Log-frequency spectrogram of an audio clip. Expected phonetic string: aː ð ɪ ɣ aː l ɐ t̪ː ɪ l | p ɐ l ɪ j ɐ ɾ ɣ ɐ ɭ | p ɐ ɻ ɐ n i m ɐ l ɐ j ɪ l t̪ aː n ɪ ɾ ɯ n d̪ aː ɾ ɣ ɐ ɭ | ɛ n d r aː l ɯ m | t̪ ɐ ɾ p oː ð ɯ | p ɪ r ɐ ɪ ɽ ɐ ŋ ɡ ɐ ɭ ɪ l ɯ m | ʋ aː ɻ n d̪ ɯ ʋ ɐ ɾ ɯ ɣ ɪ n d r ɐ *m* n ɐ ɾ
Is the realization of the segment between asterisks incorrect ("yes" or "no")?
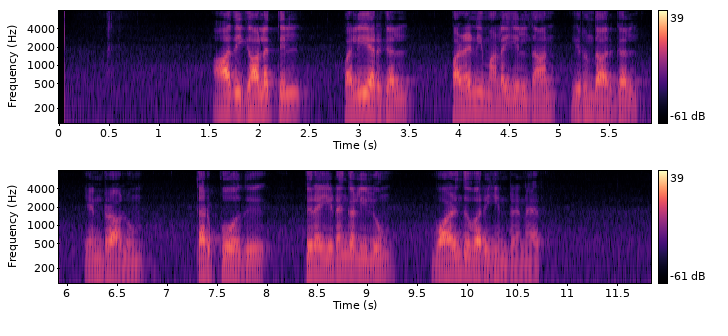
yes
